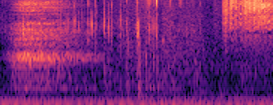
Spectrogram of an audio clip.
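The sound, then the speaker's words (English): A wet, squishing injection sound effect, for an injection given to a captain and timed with a launch, plays over a steady low hum, with a brief click midway and a soft hissing rush at the end. No one speaks. “That's still so gross to watch. The injection is timed with the launch.”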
